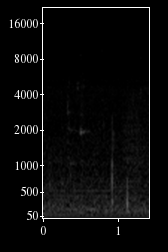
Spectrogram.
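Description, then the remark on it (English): Someone takes a quiet sip of water: two soft, wet little gulping sounds, about a quarter second apart, against near silence. “Just taking a sip of water there to cleanse the palate.”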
